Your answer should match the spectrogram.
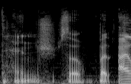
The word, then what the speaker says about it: henge: is actually in the word Stonehenge and it's pronounced henge so but I like Hingis better so it's Stonehenge because it's hanging Stones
